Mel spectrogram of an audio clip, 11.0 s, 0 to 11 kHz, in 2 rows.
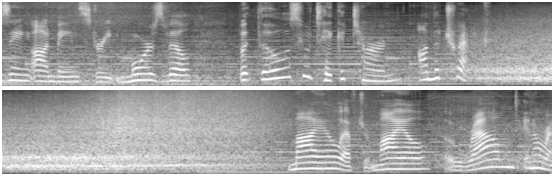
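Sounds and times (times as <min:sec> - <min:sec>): race car engines passing: 0:04.2 - 0:08.8.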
